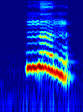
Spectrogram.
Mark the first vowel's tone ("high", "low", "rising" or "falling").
falling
